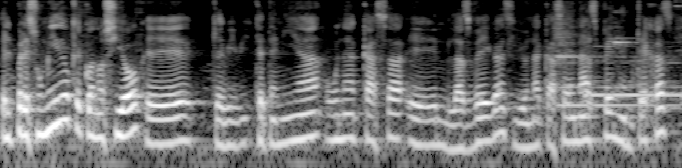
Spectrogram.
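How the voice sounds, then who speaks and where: Brief: male podcast host, slightly raised pitch, loose rambling delivery, faint music underneath. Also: moderate pace, dark tone. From not from Mexico. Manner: rambling, frequent restarts and hesitations, playful storytelling. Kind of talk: casual podcast chat.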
